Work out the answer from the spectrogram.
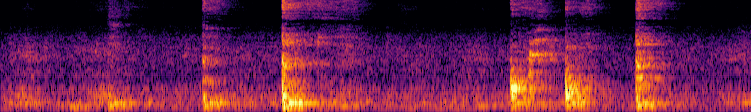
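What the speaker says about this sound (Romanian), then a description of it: "Amestecăm." A wild rice dish with tofu and sumac is stirred in a pot, giving a handful of sharp clinks and scrapes of a spoon against the pot over a soft background, with no talking.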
